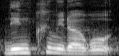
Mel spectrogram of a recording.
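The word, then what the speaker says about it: 닁큼: 의를 포함하고 있는 자음을 첫소리로 갖고 있는 의자, 느이로 발음하지 않고 이로 발음해서 니로 발음을 하기 때문에 늘릴이라고 쓰고 닐릴이라고 발음하는 것이 맞습니다. 이 닝큼도 이것도 틀린 글자 아니야 라고 생각하시면 안 됩니다. 이게 맞는 표기입니다. 자, 닝큼이라고 쓰고 닝큼이라고 읽고 있습니다. 발음에 맞게.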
